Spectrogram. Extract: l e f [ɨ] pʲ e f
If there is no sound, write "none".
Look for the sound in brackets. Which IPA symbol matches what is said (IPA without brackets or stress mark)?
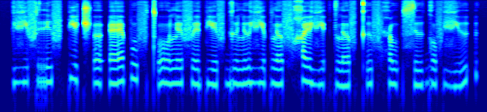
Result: e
